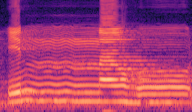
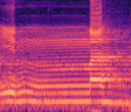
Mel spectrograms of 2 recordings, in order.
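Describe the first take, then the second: First: The word ends with the vowel u. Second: The word ends on h, vowel dropped. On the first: The reading continues without a stop. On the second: The reader stops on this word.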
